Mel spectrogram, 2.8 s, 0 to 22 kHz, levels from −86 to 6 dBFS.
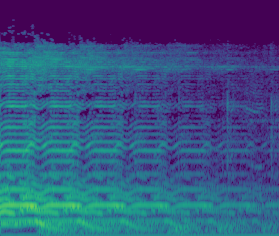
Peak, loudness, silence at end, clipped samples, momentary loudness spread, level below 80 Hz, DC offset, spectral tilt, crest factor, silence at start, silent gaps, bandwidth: -6 dBFS; -23 LUFS; 0 s; under 0.1%; 19 LU; -50 dBFS; 0.4%; -3 dB/octave; 18 dB; 0 s; none; 13 kHz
